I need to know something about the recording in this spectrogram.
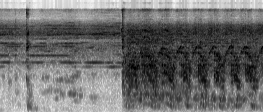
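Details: Old-model Ford diesel, hard starting: starter churns in a steady, slightly uneven rhythm for a couple of seconds but engine never catches; injection pump and injectors judged at fault, not delivering fuel.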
